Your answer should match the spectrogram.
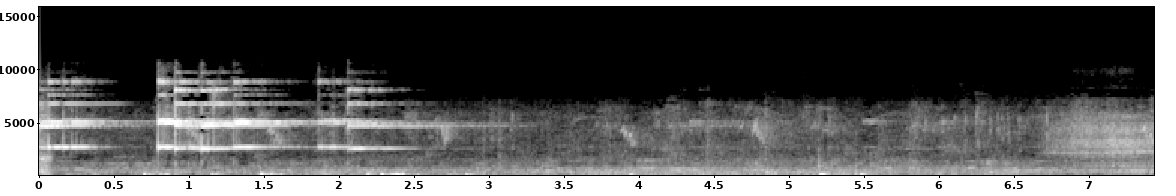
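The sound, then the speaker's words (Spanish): The hand bell of a procession herald (muñidor) on Arquitecto Verges street rings in quick, bright metallic strokes for a couple of seconds, its high tone lingering and fading, while a crowd murmurs and talks underneath. “y ya suena el muñidor por arquitecto Verges.”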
